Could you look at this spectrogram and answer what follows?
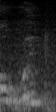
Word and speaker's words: Wundt: हिंदी में वुंड होता है, इंग्लिश में WUNDT साइलेंट होता है, इसको वुंड पढ़ते हैं।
